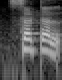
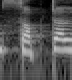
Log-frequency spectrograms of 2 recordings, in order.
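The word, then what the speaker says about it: subtle: सटल, अब इसको हम सबटल नहीं पढ़ रहे हैं, हम पढ़ रहे हैं सटल।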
